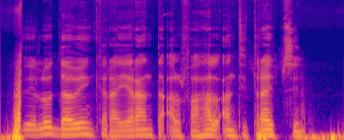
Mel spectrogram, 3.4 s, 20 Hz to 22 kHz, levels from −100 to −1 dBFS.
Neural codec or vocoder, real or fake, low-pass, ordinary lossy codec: none; real; none; none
